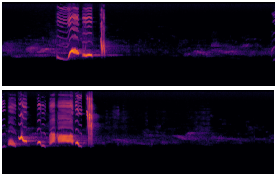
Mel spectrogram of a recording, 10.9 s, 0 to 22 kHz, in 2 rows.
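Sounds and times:
Common blackbird Turdus merula song with fluted whistles: 1.0s - 2.2s, 5.4s - 7.4s.

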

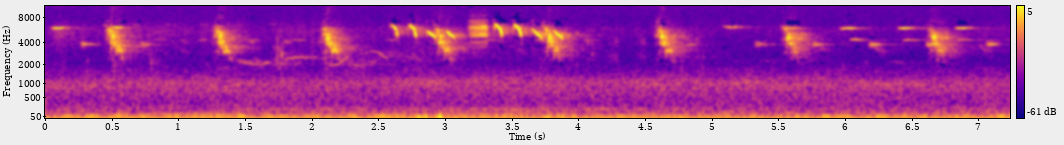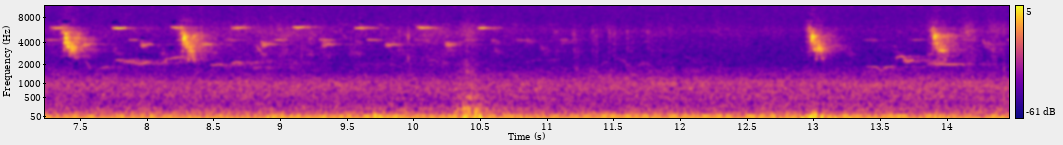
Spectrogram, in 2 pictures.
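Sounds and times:
house sparrow Passer domesticus chirping: 0.0s - 12.2s, 12.9s - 14.4s
low background rumble: 8.8s - 13.6s.

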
